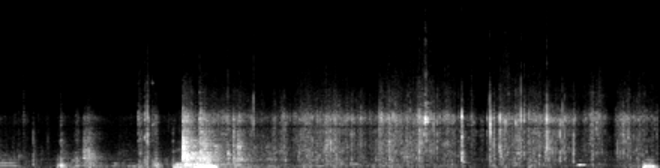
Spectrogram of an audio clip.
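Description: Old newspaper being picked up and pulled open by hand, crinkling and rustling. It starts about two and a half seconds in with its loudest crackle and goes on as a run of irregular paper crackles.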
